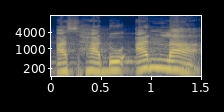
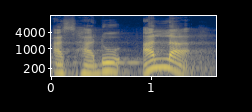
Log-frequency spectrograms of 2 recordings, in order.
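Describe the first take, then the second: First: The n is clearly pronounced before la. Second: The n merges into a doubled l sound. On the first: The speaker calls it wrong. "Jangan ashadu an la" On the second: The speaker calls it right. "tapi ashadu alla, walaupun di situ ada nun"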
